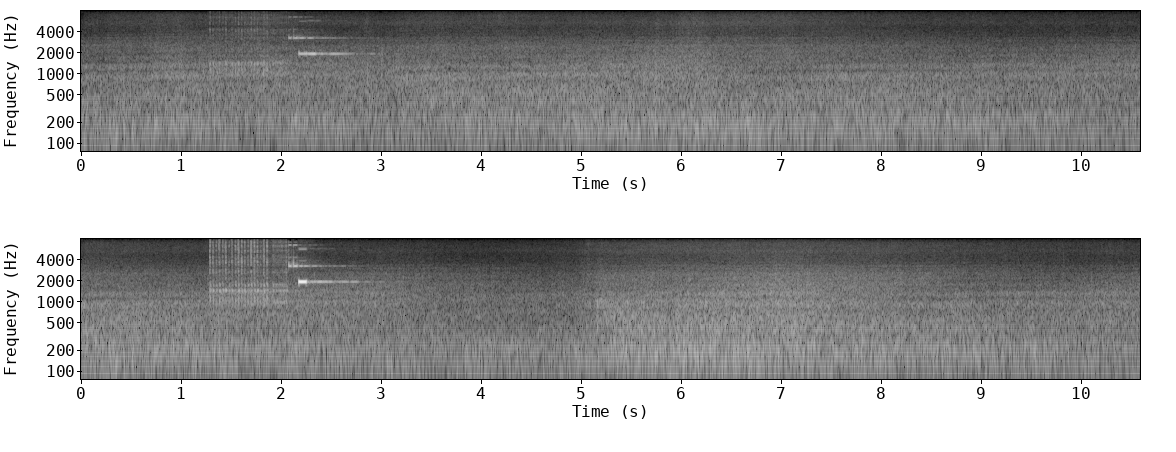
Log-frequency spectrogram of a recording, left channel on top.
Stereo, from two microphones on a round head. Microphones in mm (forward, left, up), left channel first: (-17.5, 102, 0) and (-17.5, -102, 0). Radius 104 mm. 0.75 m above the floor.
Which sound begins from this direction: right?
A camera shutter, at 1.3 s.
